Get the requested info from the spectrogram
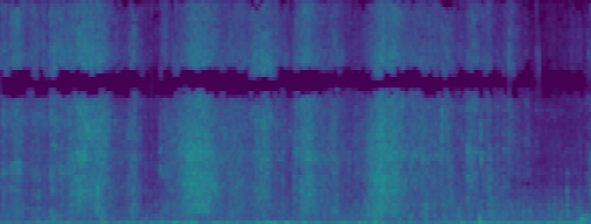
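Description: Dry autumn leaves rustling and crunching as they are kicked and walked through, in repeated noisy swishes over a steady low rumble.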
